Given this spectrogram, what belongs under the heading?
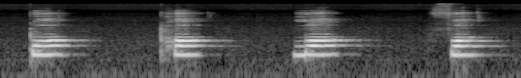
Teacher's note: Sounds like there's o at end. So the shape of your mouth is like ellipse.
